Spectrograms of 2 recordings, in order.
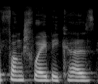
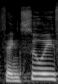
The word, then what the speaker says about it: feng shui: and by the way i say function that's the mandarin pronunciation it can be pronounced Fang Tsui fun SOI Fon schooi it just depends upon the dialect so you really can't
